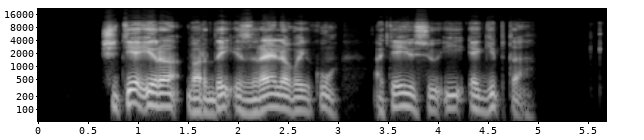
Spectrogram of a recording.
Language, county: Lithuanian, Utena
